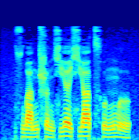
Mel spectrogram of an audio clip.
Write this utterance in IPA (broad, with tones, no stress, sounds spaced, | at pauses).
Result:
s w a˨˦ n ʂ ə˨˩ n ɕ j ɛ˥˨ ɕ j ä˦ t͡sʰ ʊ˨˦ ŋ m ɤ˨˩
